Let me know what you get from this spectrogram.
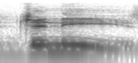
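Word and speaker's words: Diniz: out how you pronounce it and it is Janise even though it's spelled Denise here's the point Man Austin Lane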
